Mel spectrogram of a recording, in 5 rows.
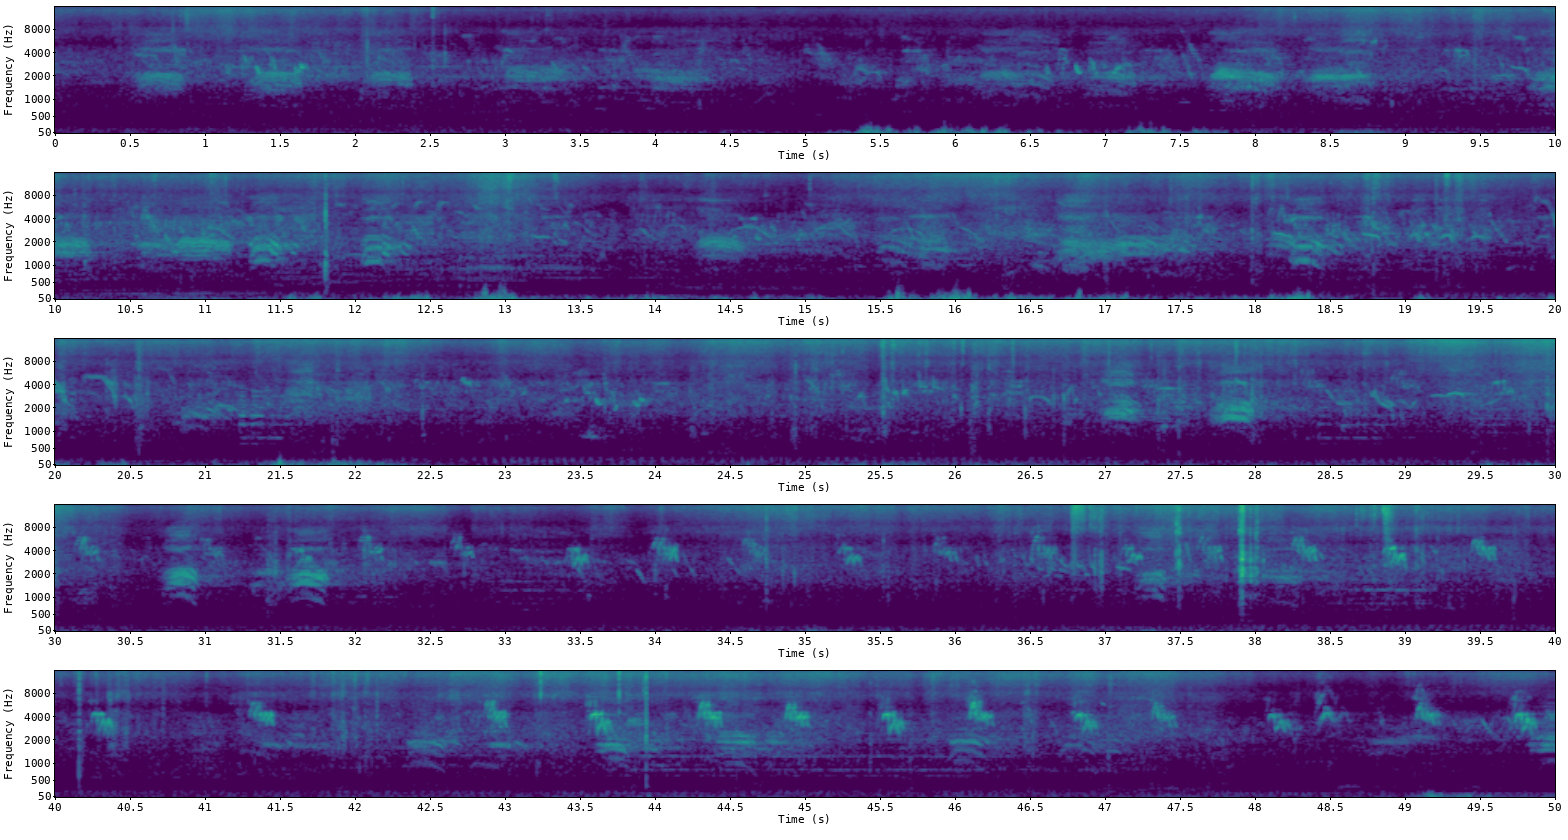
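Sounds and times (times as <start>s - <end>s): harsh caw-like bird calls: 0.4s - 4.4s, 6.2s - 13.2s, 14.2s - 19.4s, 24.3s - 32.5s, 35.9s - 40.5s, 41.3s - 47.8s.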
